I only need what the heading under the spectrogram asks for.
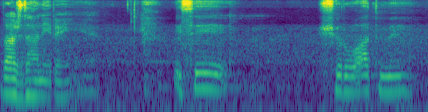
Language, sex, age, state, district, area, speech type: Urdu, male, 18-30, Delhi, North East Delhi, urban, spontaneous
